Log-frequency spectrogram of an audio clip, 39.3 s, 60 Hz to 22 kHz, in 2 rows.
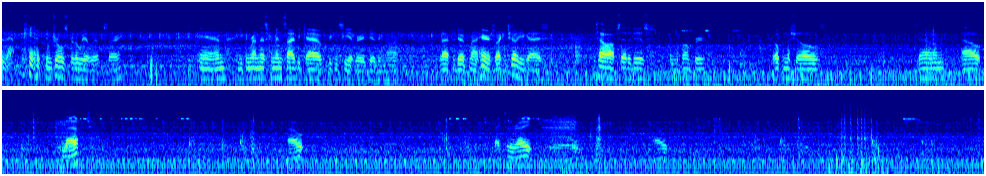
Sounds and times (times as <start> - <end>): Speech: 0.0 - 2.4, 3.9 - 8.0, 8.7 - 11.0, 11.8 - 14.1, 15.4 - 16.5, 18.3 - 19.6, 20.7 - 21.5, 25.3 - 25.7, 29.5 - 30.2, 32.6 - 33.0
Vehicle: 0.0 - 39.2.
